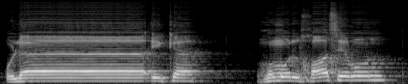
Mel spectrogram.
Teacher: خا حروف مستعلیہ پر پڑھا جائے گا. را پیش کی وجہ سے پر پڑھیں گے. واو مدہ ایک الف کی مقدار میں کھینچ کر پڑھیں گے. · را پیش کی وجہ سے پر پڑھیں گے. واو مدہ ایک الف کی مقدار میں کھینچ کر پڑھیں گے. خا کھڑی زبر کی وجہ سے ایک الف کی مقدار میں کھینچ کر بھی پڑھنا ہے اور نون ساکن پڑھیں گے وف کی صورت میں.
